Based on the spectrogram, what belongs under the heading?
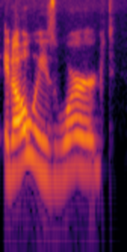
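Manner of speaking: ordinary talk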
